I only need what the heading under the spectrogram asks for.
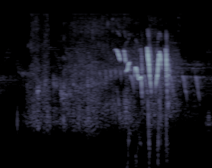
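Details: Indian robin singing: after a soft hiss, a quick burst of sharp, high chirping notes for under a second, bright and slightly slurred, then fading away.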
